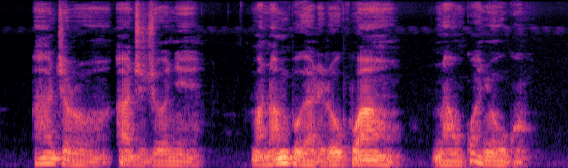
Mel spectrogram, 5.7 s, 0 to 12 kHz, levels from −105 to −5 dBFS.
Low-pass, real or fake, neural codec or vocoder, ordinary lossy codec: none; real; none; none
